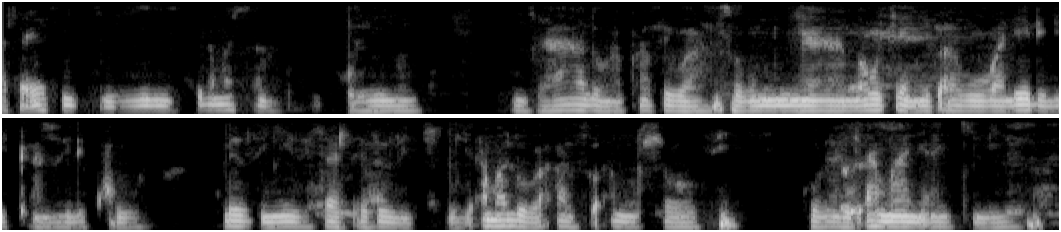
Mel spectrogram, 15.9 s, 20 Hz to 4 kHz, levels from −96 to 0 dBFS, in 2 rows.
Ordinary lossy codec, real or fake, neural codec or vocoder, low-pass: AAC, 32 kbps; fake; codec, 16 kHz, 8 kbps, FreqCodec, larger model; 3.6 kHz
